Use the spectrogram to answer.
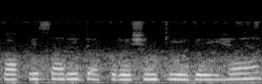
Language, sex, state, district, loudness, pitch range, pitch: Hindi, female, Punjab, Pathankot, -14 LUFS, 230-250 Hz, 235 Hz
